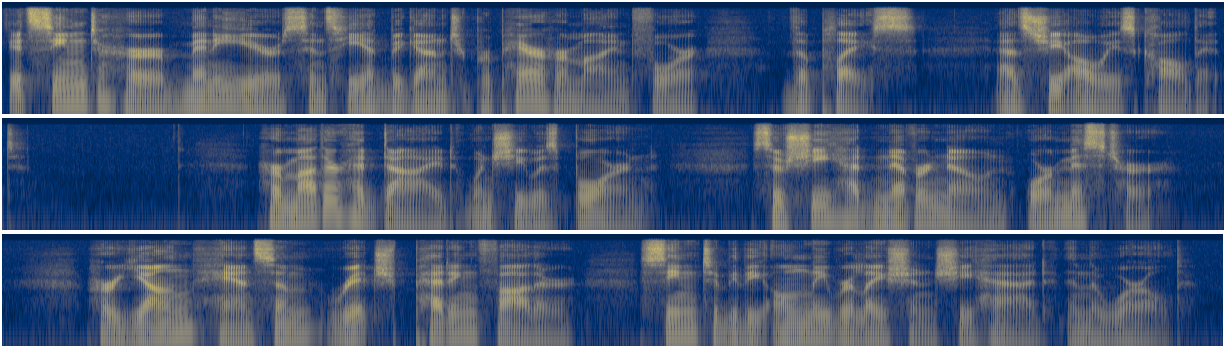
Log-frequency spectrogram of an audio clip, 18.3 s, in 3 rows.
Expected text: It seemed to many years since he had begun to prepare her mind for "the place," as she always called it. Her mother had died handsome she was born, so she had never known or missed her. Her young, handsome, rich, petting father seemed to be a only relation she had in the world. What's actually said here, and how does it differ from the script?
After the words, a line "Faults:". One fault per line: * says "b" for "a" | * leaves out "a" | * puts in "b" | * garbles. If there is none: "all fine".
It seemed to her many years since he had begun to prepare her mind for "the place," as she always called it. Her mother had died when she was born, so she had never known or missed her. Her young, handsome, rich, petting father seemed to be the only relation she had in the world.
Faults:
* puts in "her"
* says "when" for "handsome"
* says "the" for "a"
